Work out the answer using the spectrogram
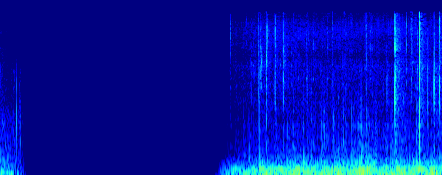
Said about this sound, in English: Philip Kraft watched the fire in the fireplace as it consumed the logs. The dance of the flame mesmerized him. He found himself attracted to the entropy of it. Order reduced to heat and chaos.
